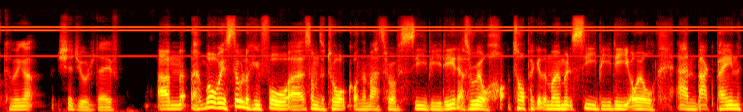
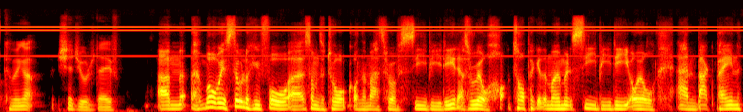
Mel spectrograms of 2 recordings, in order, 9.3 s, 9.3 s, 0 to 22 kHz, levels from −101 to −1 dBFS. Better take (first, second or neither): neither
